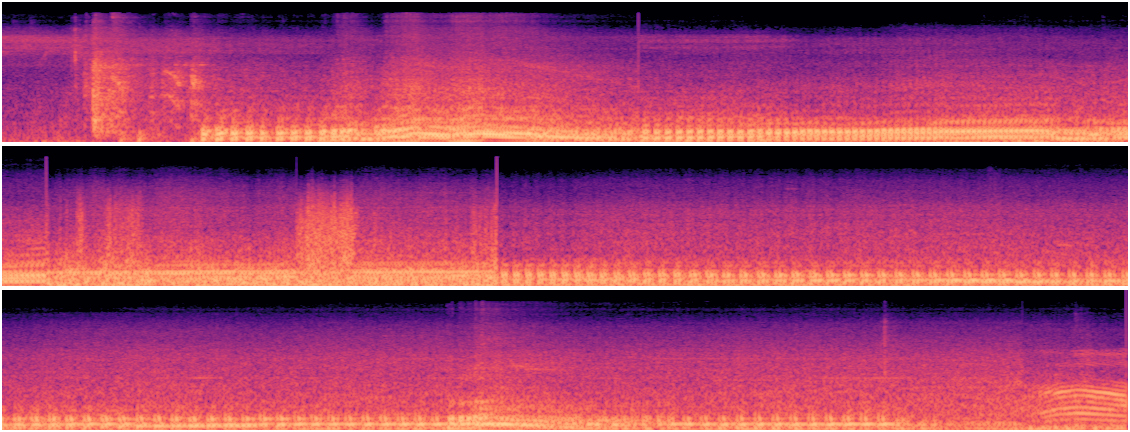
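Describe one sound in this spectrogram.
A motorcycle engine rumbles steadily and revs.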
